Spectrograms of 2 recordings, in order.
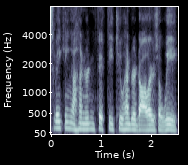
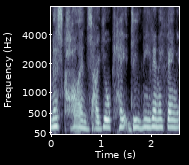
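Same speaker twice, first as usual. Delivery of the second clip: imitated whisper, higher pitch; 6 semitones higher than usual. Retelling kneeling in the aisle during a live broadcast: retelling a whisper. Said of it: "I knelt down and I whispered".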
